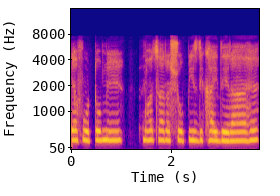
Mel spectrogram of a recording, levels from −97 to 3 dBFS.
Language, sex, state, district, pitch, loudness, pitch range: Hindi, female, Jharkhand, Deoghar, 240 Hz, -13 LUFS, 235-245 Hz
